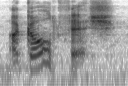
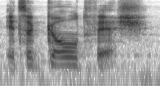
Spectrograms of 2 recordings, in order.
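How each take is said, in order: First: Much higher and slower, sing-song; delighted high "A goldfish"; excited high repeat. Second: Said in the usual way. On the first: Shown as a demonstration. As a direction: lift "goldfish" way up for the kids.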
